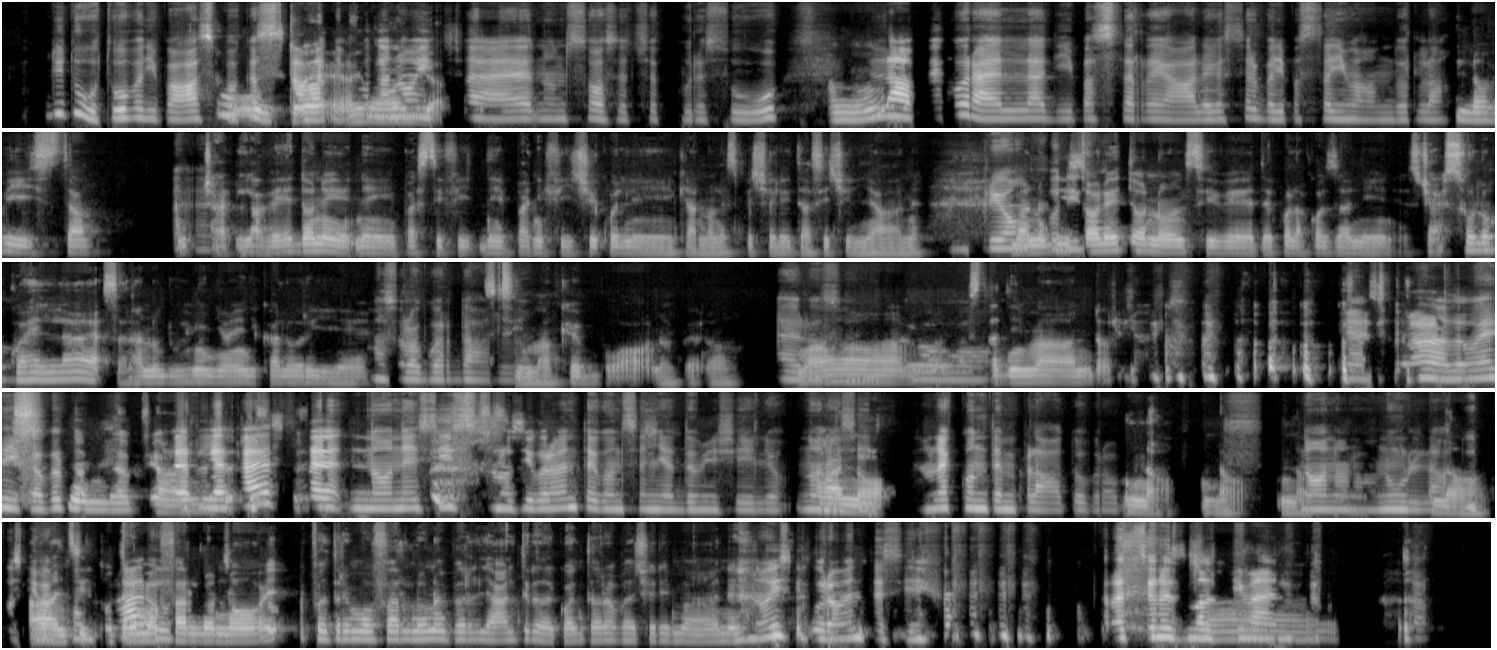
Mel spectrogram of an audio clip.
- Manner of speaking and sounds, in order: drawn out: "Tutto!"; static; distorted speech; other background noise; "cioè" said as "ceh"; "solito" said as "soleto"; chuckle; "proprio" said as "propio"; drawn out: "Mamma"; chuckle; laughing while speaking: "Sì"; background speech; chuckle; sniff; chuckle; drawn out: "Ciao"; chuckle
- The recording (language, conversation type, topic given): Italian, unstructured, In che modo le app di consegna a domicilio hanno trasformato le nostre abitudini alimentari?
